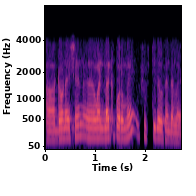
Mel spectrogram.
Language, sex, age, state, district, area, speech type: Malayalam, male, 18-30, Kerala, Kasaragod, rural, conversation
